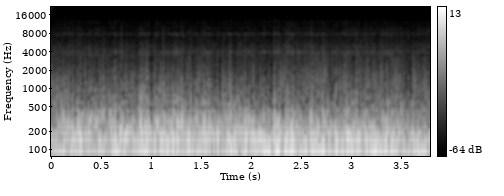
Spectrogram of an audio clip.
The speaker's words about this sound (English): Discovery's three liquid fuel main engines now throttled back to 67% of rated performance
